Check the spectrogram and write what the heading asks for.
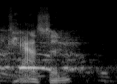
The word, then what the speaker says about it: Kasson: I've been saying Kaysen. That's Kasson.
